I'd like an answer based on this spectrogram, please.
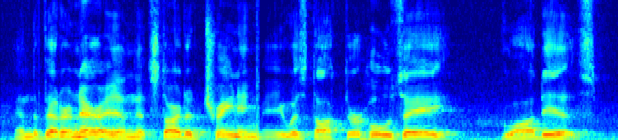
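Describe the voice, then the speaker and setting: Amid noticeable background noise and audible room echo, a man with an American accent talks at a very slow pace with ordinary pitch variation. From US Midwest, Iowa. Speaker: war veteran. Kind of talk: oral history interview. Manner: halting.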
